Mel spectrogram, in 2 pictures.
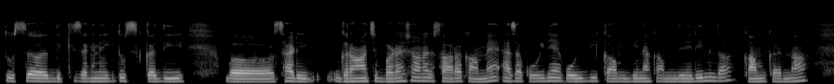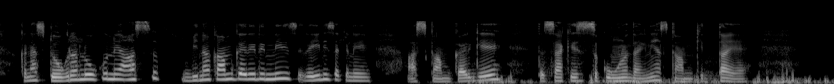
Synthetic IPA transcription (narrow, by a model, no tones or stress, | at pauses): t̪ʊsd̪ɪkʰːiːsəkneːk̬ɪt̪ʊskəd̪iː | saːɽiːɡɾãːt͡ʃbəɽaːsaːɾasaːɾaːkəmɛːʔɛːs̬aːkoːiːnĩːɛːkoːiːbiːkəmbɪnaːkəmd̪eeːɾeːnẽd̪aːkəmkəɾnaːkənəsɖoːɡɾaːloːkʊneːəs | bɪnaːkəmkəɾeɾeniːɾəiːnĩːsəkneː | əskəmkəɾɡeːt̪eːsaːkesəkuːnõːd̪aknĩːəskəmkiːt̪ːaːɛː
